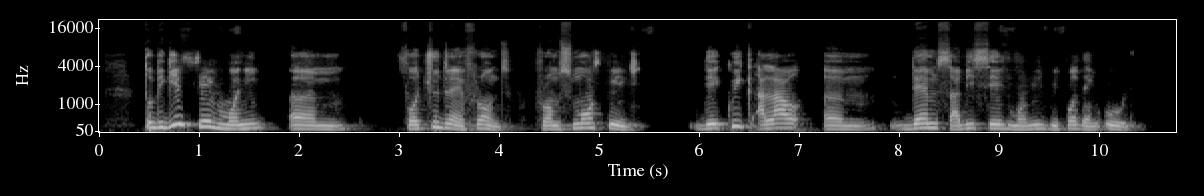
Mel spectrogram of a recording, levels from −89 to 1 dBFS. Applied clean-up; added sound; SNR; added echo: neural mask model Resemble Enhance denoiser.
